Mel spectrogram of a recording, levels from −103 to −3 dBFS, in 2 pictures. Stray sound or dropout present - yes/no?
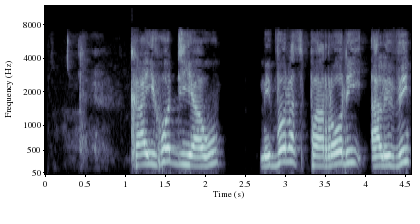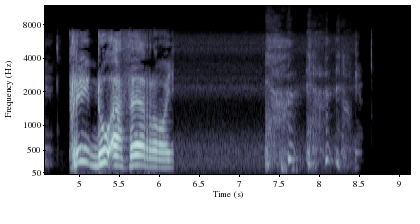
yes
